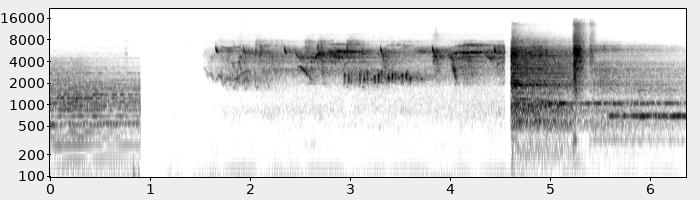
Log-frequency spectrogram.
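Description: A song cuts off under a second in; after a brief silence, birds chirp in a dense, busy chorus for about three seconds. Near the end an electronic music track starts in with sharp beats and steady tones over the chirping.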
